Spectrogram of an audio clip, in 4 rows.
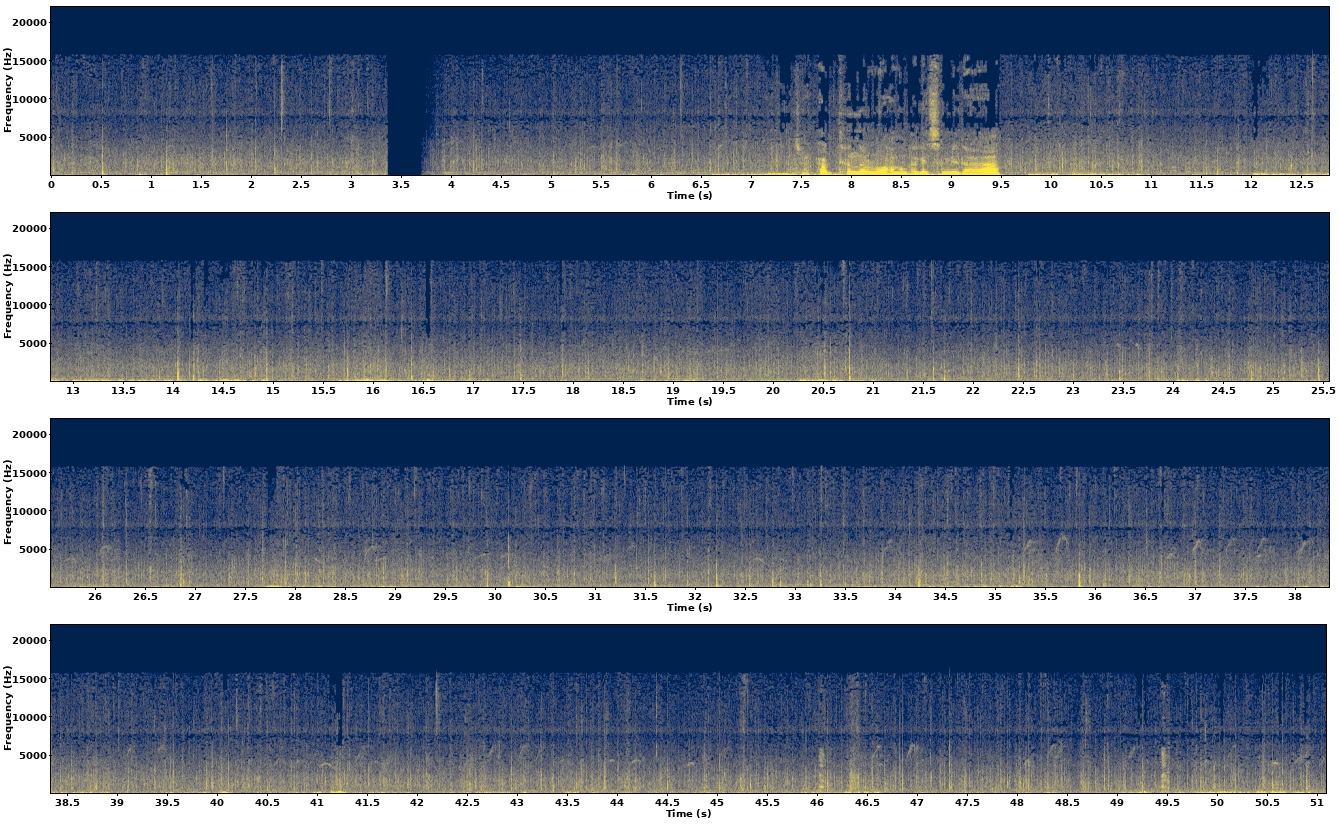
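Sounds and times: raindrops ticking close by: 0.0s - 51.0s
steady rain falling: 0.0s - 51.0s.

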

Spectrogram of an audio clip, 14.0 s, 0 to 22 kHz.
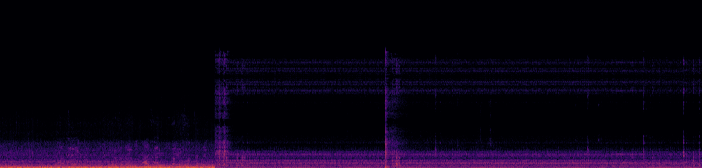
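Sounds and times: diesel engine droning: 0.0s - 14.0s
sharp bang: 7.7s - 8.4s.

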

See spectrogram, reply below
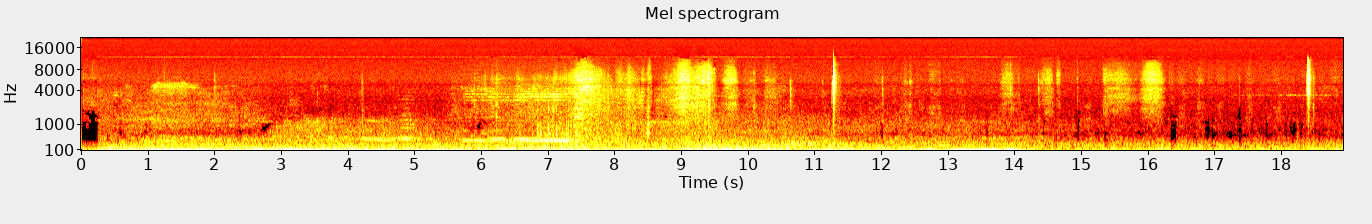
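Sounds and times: car engine idling: 0.0s - 18.9s.

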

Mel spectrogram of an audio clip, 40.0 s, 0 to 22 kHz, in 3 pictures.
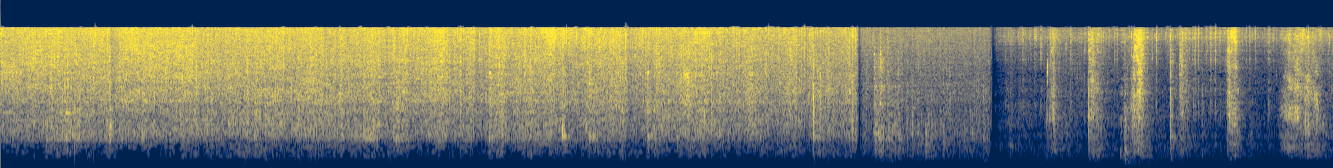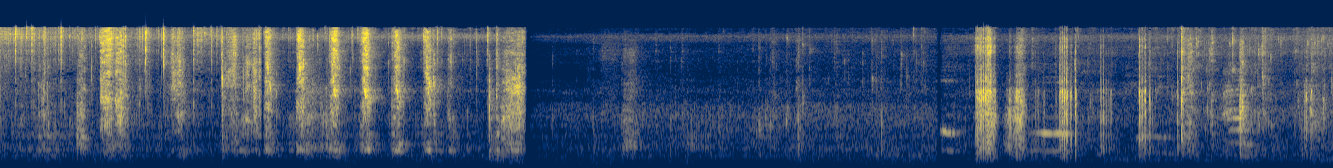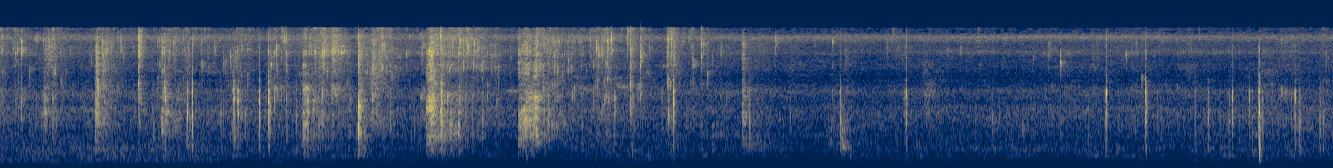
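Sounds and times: food sizzling in frying pan: 0.0s - 16.1s
fork scraping against pan: 10.5s - 18.6s.

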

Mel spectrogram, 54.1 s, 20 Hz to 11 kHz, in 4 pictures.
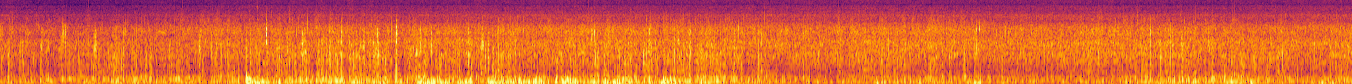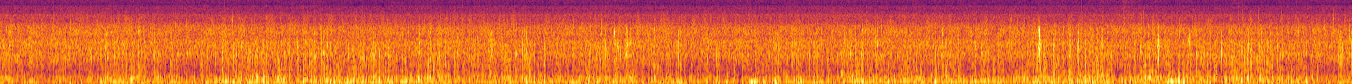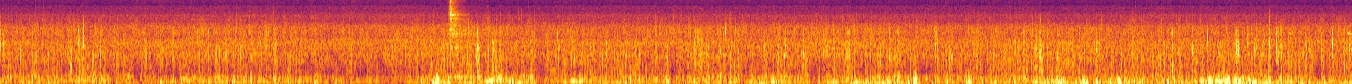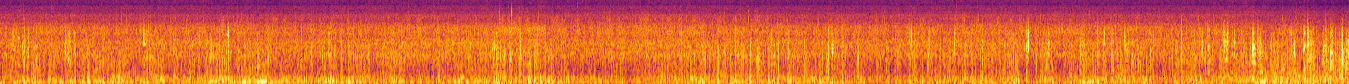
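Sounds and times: heavy rain: 0.0s - 54.0s
low rumble: 0.0s - 54.0s
raindrops clicking: 0.0s - 54.0s.

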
